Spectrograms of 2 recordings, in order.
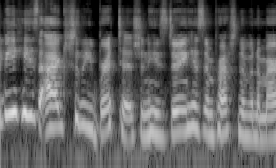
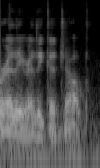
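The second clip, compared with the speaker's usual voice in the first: teasing whisper; 13 dB quieter than usual. Acted. Teasing aside about the player.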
